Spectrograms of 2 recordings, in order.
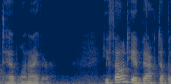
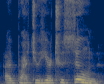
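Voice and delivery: louder cry, pitch held in check; dawning outcry; 2 semitones higher, 7 dB louder than usual. A narrator's reading. Creature realizes its mistake, crying out before the scream. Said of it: "He started to scream and bellow".

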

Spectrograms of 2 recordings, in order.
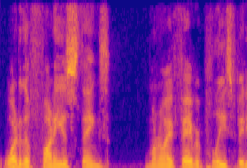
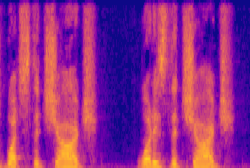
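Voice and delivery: insistent demand; 4 semitones higher, slower than usual. Retold or imitated. Arrested man demands the charge.

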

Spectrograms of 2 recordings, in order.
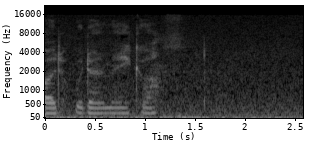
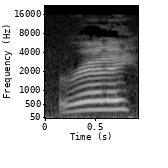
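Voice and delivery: usual speaking voice

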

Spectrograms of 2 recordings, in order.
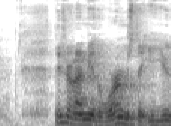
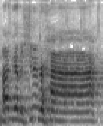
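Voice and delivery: excited; 7 semitones higher, 7 dB louder than usual. Acted. Joking about sugar rush.

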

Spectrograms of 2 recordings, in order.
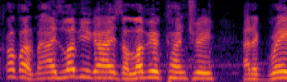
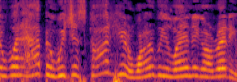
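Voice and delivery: surprised; 6 semitones higher than usual. Retold or imitated. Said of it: "I said".

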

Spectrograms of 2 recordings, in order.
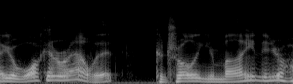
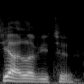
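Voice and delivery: louder, dismissive love-you-back; offhand reply; 5 dB louder than usual. Acted. Partner answers a declaration of love the wrong way, offhand and louder. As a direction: toss it back without feeling. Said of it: "What if they say it like this?".

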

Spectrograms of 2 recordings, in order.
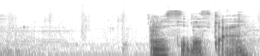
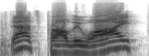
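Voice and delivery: much louder, higher realization; excited outburst; 7 semitones higher, 14 dB louder than usual. Real, not acted. Gamer figuring out the cause, loud and excited. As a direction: blurt out the answer.

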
